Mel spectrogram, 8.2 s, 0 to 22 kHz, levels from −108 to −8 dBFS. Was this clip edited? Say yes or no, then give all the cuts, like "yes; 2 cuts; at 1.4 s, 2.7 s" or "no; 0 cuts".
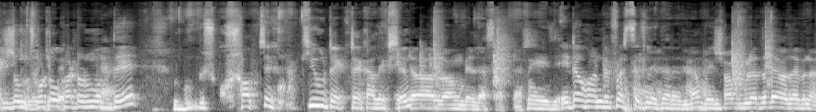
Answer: no; 0 cuts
